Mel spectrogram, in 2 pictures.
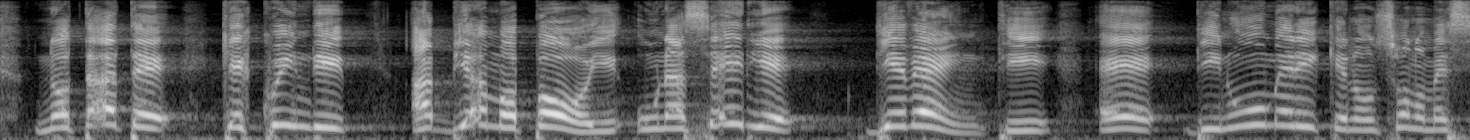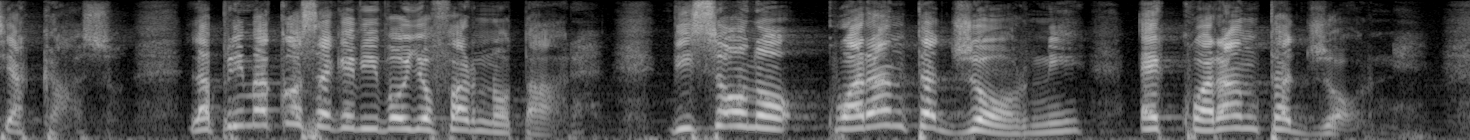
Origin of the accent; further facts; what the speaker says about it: Sicily, Italy; parlo da siciliano.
